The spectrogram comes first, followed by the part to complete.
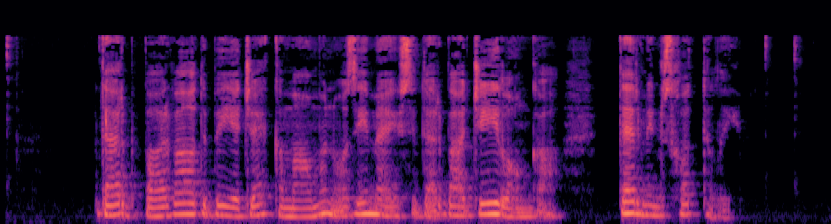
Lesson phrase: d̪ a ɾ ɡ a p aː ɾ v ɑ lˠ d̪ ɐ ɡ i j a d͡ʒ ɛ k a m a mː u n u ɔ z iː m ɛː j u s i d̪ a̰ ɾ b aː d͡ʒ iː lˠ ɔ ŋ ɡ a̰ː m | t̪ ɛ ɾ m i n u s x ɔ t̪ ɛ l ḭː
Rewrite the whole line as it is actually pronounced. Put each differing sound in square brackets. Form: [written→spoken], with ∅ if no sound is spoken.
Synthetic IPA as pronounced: d̪ a ɾ [ɡ→b] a p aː ɾ v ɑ lˠ d̪ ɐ [ɡ→b] i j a d͡ʒ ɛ k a m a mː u n u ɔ z iː m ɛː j u s i d̪ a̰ ɾ b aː d͡ʒ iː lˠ ɔ ŋ ɡ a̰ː [m→∅] | t̪ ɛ ɾ m i n u s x ɔ t̪ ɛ l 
